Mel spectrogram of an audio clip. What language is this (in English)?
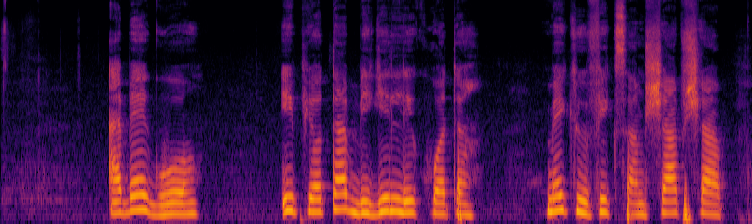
Nigerian Pidgin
